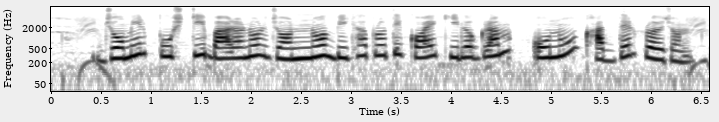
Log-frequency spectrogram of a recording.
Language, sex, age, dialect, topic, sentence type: Bengali, female, <18, Rajbangshi, agriculture, question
